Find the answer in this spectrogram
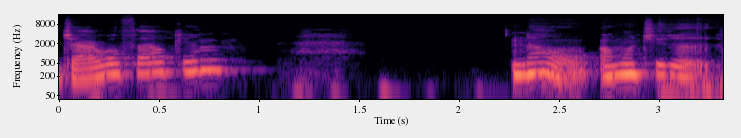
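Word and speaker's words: gyrfalcon: Hero Falcon? Gyro Falcon? No, I want you to say it for me. Oh, that's a pretty bird. Gerfalcon.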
